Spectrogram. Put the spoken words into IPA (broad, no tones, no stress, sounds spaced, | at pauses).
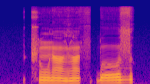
ʈ͡ʂ õ ɾ ã ɣ ã θ ɓ ɤ z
